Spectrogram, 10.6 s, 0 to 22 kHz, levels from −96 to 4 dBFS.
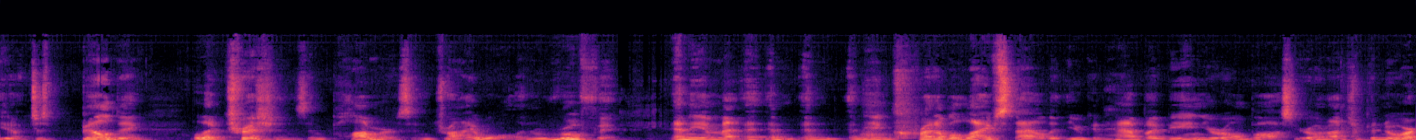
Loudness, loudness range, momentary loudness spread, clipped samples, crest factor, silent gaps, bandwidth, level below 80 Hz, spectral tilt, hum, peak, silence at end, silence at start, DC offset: -29 LUFS; 2 LU; 12 LU; under 0.1%; 22 dB; none; 17 kHz; -80 dBFS; -4.5 dB/octave; none; -8 dBFS; 0 s; 0 s; under 0.1%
